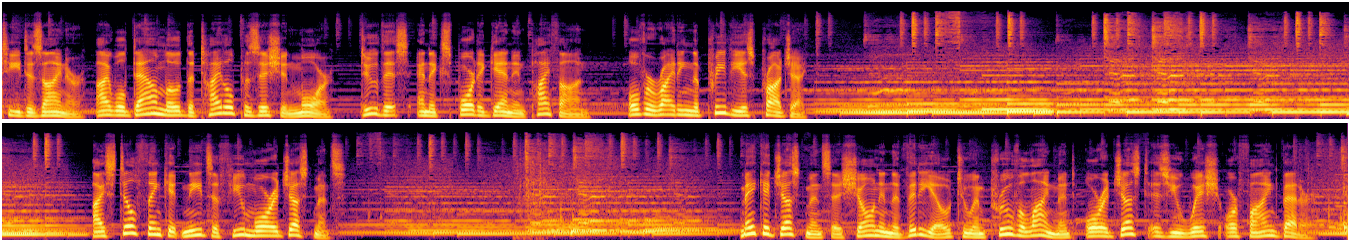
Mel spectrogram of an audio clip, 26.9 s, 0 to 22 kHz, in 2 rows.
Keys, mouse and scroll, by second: 1.5-3.0 middle drag, 3.0-13.2 drag, 13.4 ctrl+F5, 15.8-17.7 drag, 17.9 click, 18.1 Return, 18.5 click, 18.7 click, 19.4 click, 20.1 click, 20.6 click, 21.1 ctrl+s, 21.8-26.9 right drag.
